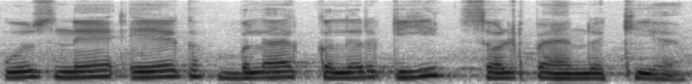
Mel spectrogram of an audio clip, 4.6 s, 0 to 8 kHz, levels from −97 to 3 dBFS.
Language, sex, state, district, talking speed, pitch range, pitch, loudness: Hindi, male, Uttar Pradesh, Saharanpur, 115 wpm, 145-165 Hz, 155 Hz, -12 LUFS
